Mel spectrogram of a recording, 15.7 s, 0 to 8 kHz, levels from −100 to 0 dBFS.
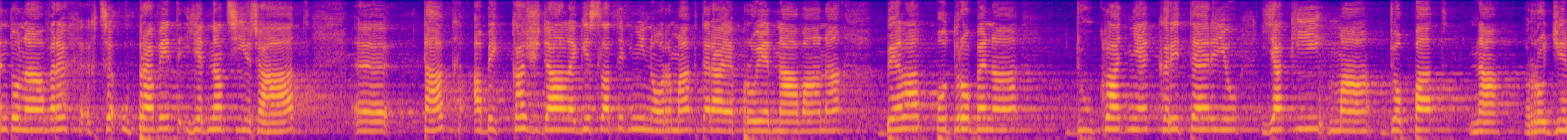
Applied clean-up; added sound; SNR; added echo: none; none; none; reverberation time 1.0 s.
